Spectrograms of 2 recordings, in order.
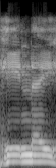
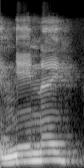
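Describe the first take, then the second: First: It is said the Taranaki way, starting with h. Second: It is said the Tainui way, starting with ng.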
